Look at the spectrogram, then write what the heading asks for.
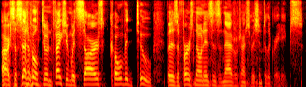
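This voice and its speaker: A man co-hosting a talk show, reading news items aloud in a casual way and often halting to find his place. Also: on the high side, a bit bright, dry recording, studio quality. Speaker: podcast co-host reading news.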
